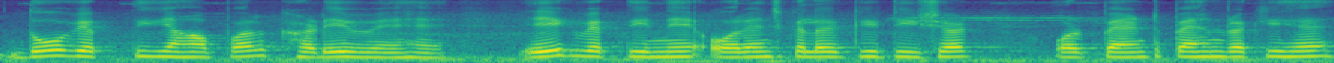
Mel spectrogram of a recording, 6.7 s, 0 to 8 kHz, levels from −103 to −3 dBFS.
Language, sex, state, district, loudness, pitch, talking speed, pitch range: Hindi, female, Himachal Pradesh, Shimla, -14 LUFS, 210 Hz, 180 wpm, 200-215 Hz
